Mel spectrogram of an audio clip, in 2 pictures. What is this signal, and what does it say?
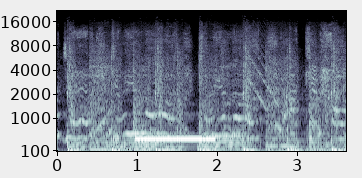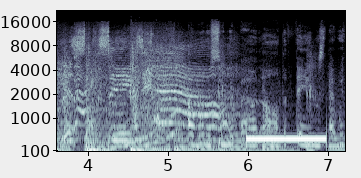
Ringback tone (Europe, 425 Hz), with noise.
